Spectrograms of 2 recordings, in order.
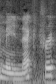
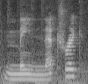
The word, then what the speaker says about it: Manectric: Now, some people say Manectric, which I believe is how it's spelled, and then some people say just like Manectric, like, and they just omit the C, which is just incorrect.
